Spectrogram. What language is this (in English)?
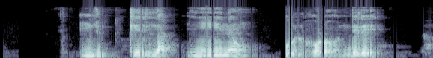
Mbum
